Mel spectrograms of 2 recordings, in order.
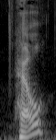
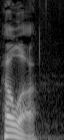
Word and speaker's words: Hela: Are you pronouncing her name wrong on purpose? – Hel? – Yes. – Hela? – Hela. – Well, it'd be is Hel in the original Norse mythology, right? – Sure.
